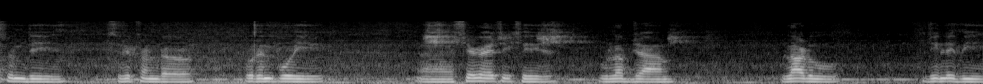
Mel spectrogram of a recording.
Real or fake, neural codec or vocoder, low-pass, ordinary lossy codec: fake; codec, 16 kHz, 4 kbps, FunCodec, trained on LibriTTS, 50 frames a second; none; none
